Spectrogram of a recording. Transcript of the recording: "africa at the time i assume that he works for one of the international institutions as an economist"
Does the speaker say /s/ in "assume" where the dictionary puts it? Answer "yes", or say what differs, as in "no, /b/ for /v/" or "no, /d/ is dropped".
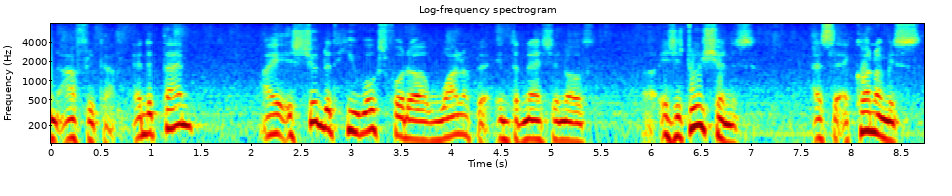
no, /ʃ/ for /s/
